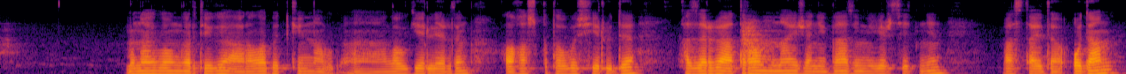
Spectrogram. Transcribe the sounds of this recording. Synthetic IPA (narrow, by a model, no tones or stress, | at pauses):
mʊnɑjlˠəwɵŋɪɾd̪e̞ɡʲɪɑɾɑlˠɑpwɵt̪kʲʰe̞n | lˠɑwɡʲe̞ɾle̞ɾd̪ɪŋɑlˠʁɑʃqət̪ʰowbəse̞ɾud̪ɪ | qʰɑzɪɾɡʲɪɑt̪əɾʔɑwmʊnɑjʒæne̞ɡazunijve̞ɾsi̥t̪ʰʲe̞t̪ɪnːe̞n | bɑst̪ɑjd̪əwo̞d̪ɑn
